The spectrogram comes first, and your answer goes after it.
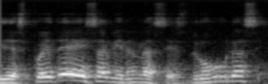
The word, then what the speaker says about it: esdrújula: Porque, por ejemplo, la palabra esdrújula precisamente es esdrújula. Lleva el acento de la tercera sílaba de derecha a izquierda y va a tener tilde.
